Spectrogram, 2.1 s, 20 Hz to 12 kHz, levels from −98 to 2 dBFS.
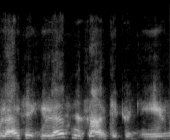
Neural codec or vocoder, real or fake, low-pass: codec, 24 kHz, 3 kbps, HILCodec; fake; 10.8 kHz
